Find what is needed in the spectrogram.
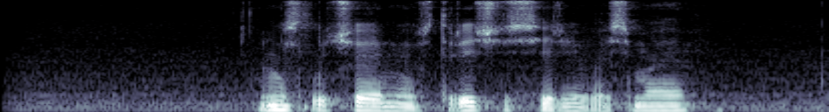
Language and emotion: Russian, neutral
